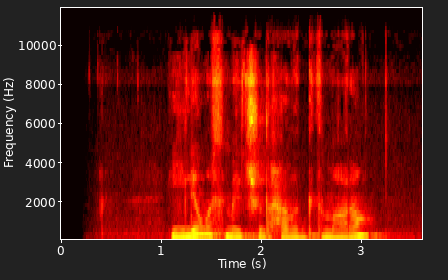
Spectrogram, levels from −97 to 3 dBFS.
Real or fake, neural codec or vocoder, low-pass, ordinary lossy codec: real; none; 10.8 kHz; Opus, 32 kbps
